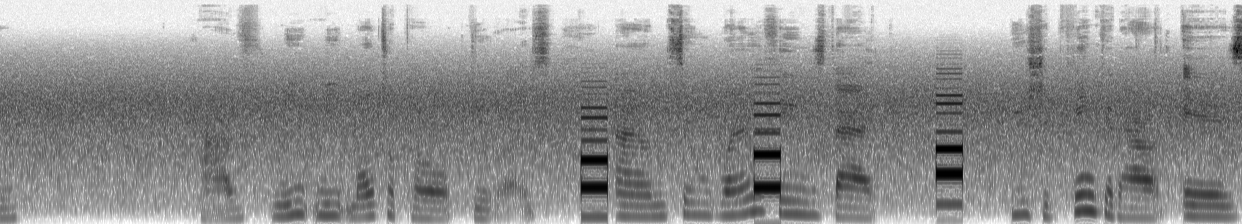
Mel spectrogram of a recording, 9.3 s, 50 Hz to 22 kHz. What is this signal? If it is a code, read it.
DTMF, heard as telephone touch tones, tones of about 200 ms, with speech in English. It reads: 1 2 #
